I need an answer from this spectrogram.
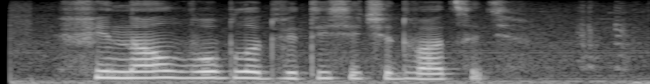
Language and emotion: Russian, neutral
